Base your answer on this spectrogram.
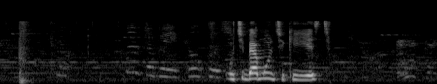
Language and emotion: Russian, neutral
